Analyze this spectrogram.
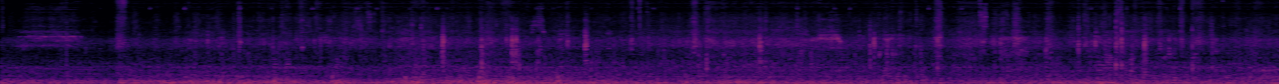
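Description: Car cabin road noise: a low, steady rumble from the engine and tyres, with many small irregular knocks and rattles as the car drives over a rough road surface.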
